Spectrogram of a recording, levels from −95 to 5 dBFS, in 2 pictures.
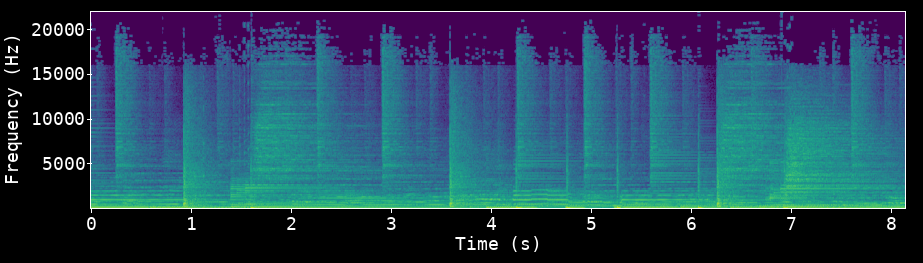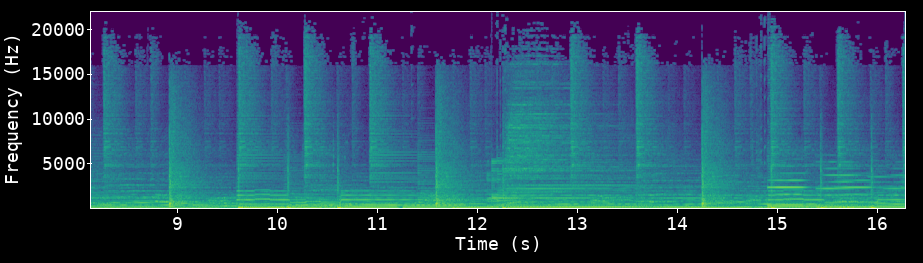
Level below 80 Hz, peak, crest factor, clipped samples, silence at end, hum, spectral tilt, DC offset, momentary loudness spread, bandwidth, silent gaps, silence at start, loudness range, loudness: -20 dBFS; 0 dBFS; 16 dB; under 0.1%; 0 s; none; -5.5 dB/octave; under 0.1%; 6 LU; over 20 kHz; none; 0 s; 3 LU; -17 LUFS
